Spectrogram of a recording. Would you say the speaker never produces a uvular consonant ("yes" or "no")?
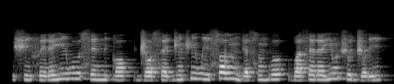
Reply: yes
